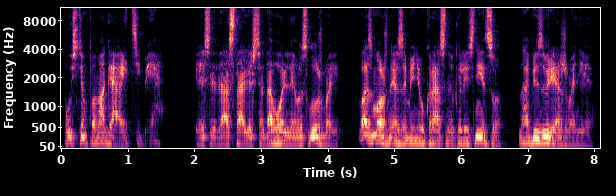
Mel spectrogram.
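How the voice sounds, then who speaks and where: A male narrator voicing an ancient, shrivelled male ruler who speaks slowly and curtly in a creaky voice, cold and commanding. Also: fairly low pitch, animated, bright, forceful tone. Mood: imperious. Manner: slow, curt, imperious. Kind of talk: audiobook character voice.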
